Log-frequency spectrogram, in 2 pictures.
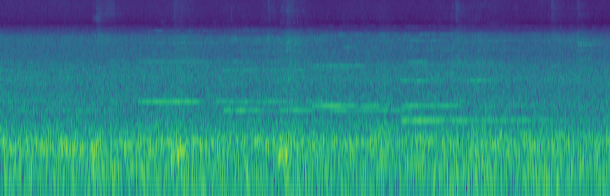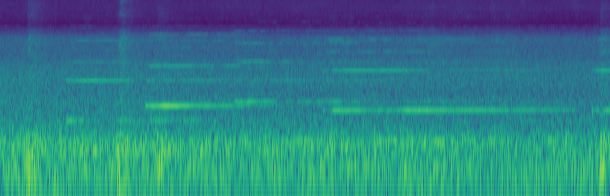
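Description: Indonesian KAI passenger coaches rolling slowly out of the station: a steady rumble of wheels on the rails, with short, scattered squealing tones from the wheels.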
